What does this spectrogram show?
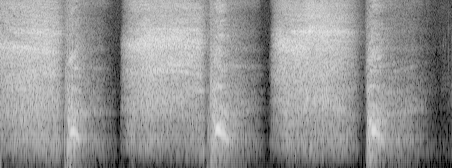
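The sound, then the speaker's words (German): Loud breathwork breathing by a person lying down in the dark, with music playing: three forceful breath cycles in quick succession, each a long rushing inhale ending in a sharp, explosive exhale, with no talking. “Lichtmusik kommt, du liegst da, es ist irgendwie dunkel, du fängst an zu atmen.”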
